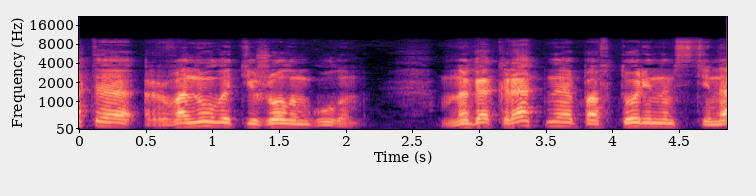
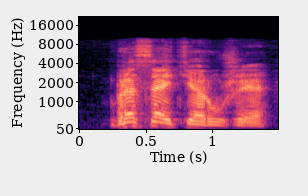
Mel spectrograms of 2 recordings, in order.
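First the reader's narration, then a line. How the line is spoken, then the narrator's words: Calm. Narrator (Russian): спокойно сказал Данилов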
